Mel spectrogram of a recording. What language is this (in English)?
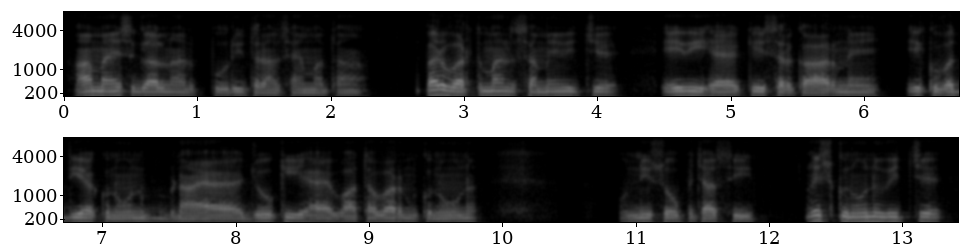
Punjabi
